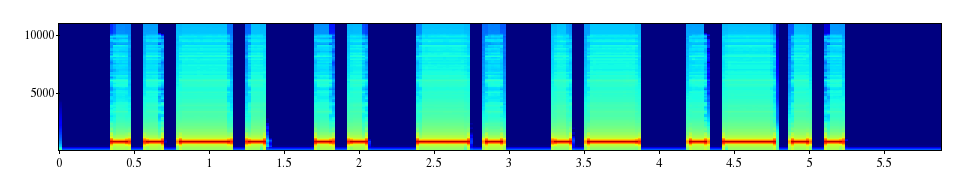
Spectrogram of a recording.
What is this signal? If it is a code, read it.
Morse code, heard as a keyed tone, about 10 wpm, 800 Hz. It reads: FINAL
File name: ANGLAIS texte clair 3 vitesse 10 mots minute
